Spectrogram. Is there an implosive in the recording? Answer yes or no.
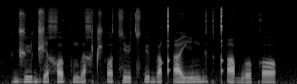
no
